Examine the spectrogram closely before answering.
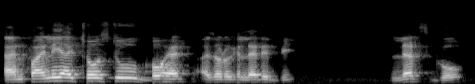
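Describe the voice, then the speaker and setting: A man's voice: mid-range voice, moderate pace, dull audio. A man from Punjab with an Indian English accent, an actor chatting in an interview, rambling with fillers and restarts. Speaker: actor guest. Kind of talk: casual interview chat.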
